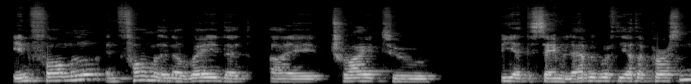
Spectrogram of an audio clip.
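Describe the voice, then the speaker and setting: Fairly high for a man, his pitch stays fairly even in intonation, delivered with a non-native accent. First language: not English. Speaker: podcast host and recruiter. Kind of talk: solo podcast monologue. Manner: halting, many fillers.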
